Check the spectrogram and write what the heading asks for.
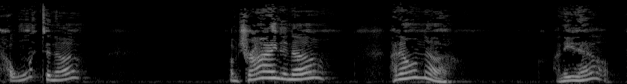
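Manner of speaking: high-pitched, exasperated plea for help; acted frustrated pleading. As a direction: plead as someone trying and failing. Acting congregant who cannot hear God.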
